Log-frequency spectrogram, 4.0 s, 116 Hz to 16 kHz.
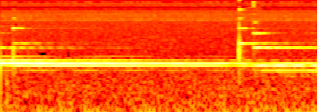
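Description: A hollow metal tube wind chime with a ring top, held by its string, is shaken and struck by fingers. Its tubes ring with long, sustained metallic tones centered near 1 kHz with bright overtones. Just before the three-second mark, a fresh strike adds new ringing pitches over the fading ones.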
